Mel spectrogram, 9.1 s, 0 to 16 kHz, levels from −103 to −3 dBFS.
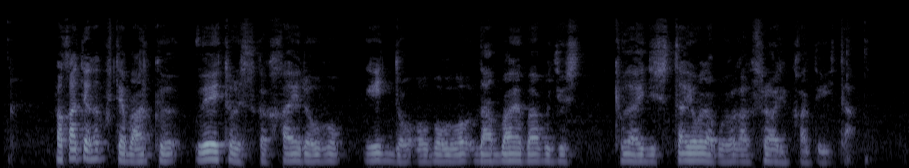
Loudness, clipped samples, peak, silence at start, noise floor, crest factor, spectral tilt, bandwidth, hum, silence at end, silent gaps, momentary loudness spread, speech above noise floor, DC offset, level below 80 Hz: -55 LUFS; under 0.1%; -34 dBFS; 0.1 s; -82 dBFS; 20 dB; -5.5 dB/octave; 11 kHz; none; 0.4 s; none; 13 LU; 28 dB; under 0.1%; -88 dBFS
